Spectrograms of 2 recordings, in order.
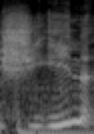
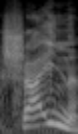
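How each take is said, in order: First: The name is said as two syllables, 'she-in'. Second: The name is said as one syllable, 'shine'. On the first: The speaker calls it right. "on disait Shein" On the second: The speaker calls it wrong. "et pas Shine"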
